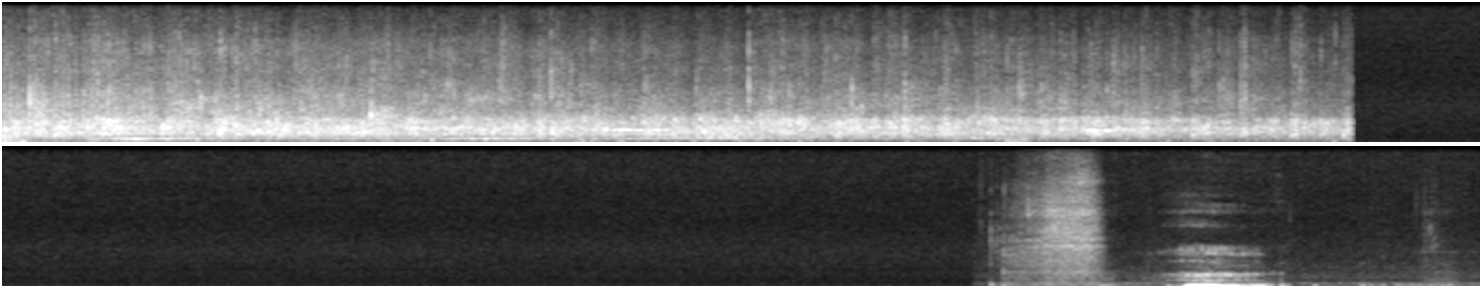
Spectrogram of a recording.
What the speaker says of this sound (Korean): 우리 먼 길 오신 목사님을 향해서 큰 박수로 한번 격려하고 맞이하겠습니다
